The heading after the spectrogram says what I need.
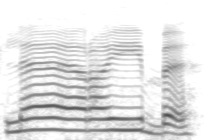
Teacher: جب با پر سٹاپ کریں گے تو قلقلہ کریں گے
